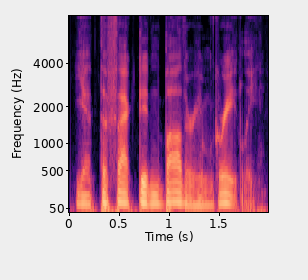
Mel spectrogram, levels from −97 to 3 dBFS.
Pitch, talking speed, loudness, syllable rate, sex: 90 Hz, 210 wpm, -17 LUFS, 4.8 syllables/s, male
